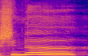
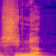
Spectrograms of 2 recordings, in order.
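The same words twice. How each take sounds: First: It is said with a French-from-France accent. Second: It is said with a harsher Quebec French accent. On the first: "my friends from France. They're like Sheena" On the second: "in Quebec it's like Sheena... it's like aggressive"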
